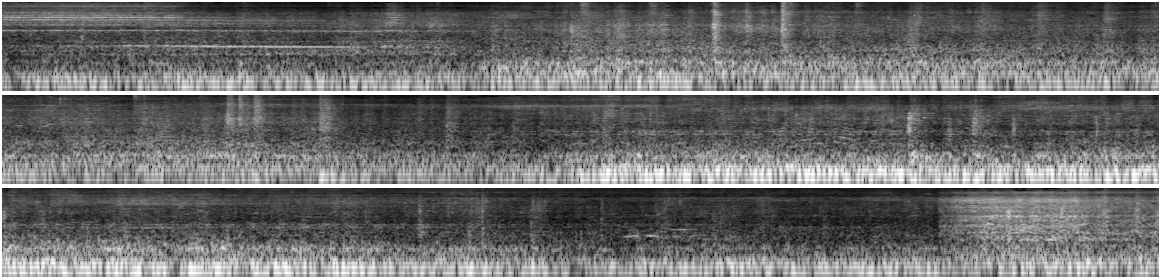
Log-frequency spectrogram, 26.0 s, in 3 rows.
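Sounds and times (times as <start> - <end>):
train wheels squealing: 0.0 - 4.0
train rumbling: 0.0 - 26.0
clacks over rail joints: 3.6 - 26.0.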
